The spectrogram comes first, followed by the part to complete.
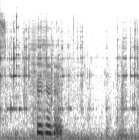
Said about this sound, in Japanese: ちょっと乾杯してちょっと喉を潤したら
